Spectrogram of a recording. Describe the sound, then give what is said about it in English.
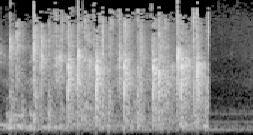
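An audience claps for a poet after a poetry reading, a dense, crackling patter of many hands with no voices, lasting about two seconds before stopping abruptly and leaving only a faint low hum. “Well, maybe I am used to music shows, but I feel like we need to do just a little more clapping for Laura Eve Engel.”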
